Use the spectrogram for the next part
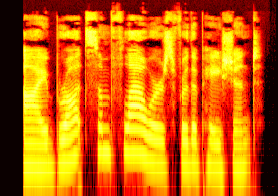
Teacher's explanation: Stress flowers to show the gesture.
